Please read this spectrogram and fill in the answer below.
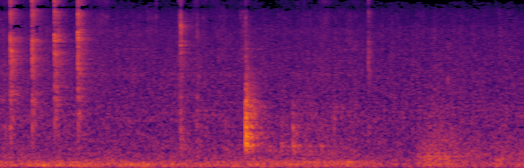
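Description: Steady rain with a low rumble underneath. Four sharp clicks come in quick succession in the first second, then a few single clicks, the loudest about two and a half seconds in.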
